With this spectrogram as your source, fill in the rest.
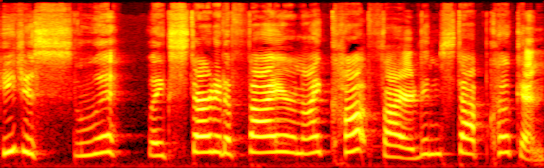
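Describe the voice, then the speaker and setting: A woman's put-on character voice, squeaky and extremely high, at a moderate pace with ordinary pitch variation and a dry, close sound with no echo. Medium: machinima.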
